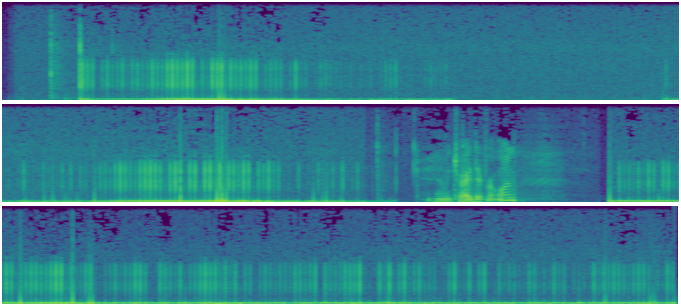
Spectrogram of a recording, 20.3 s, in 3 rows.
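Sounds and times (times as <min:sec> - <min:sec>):
blue whale vocalization: 0:00.8 - 0:04.6, 0:06.6 - 0:10.7, 0:12.9 - 0:20.3
speech: 0:11.4 - 0:12.2.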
